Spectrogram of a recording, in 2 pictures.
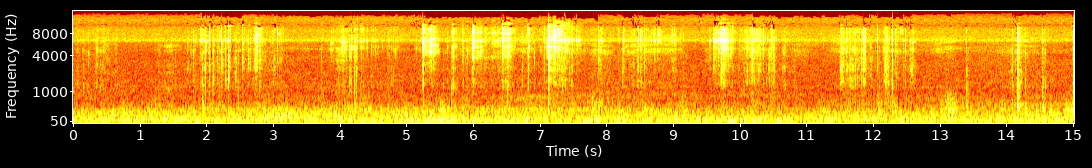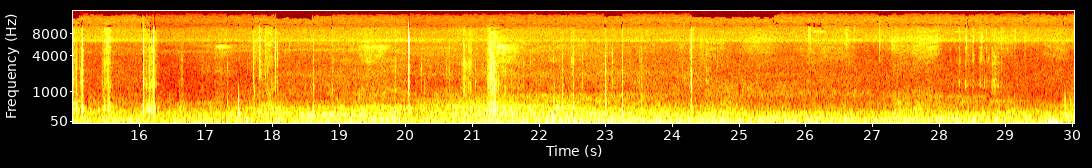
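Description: Fishing lures and a plastic tackle box being handled as lures are picked through, giving scattered clicks and rattles over a steady low rumble of wind on the microphone.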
